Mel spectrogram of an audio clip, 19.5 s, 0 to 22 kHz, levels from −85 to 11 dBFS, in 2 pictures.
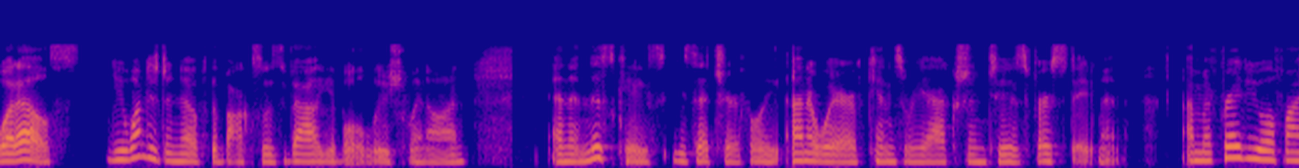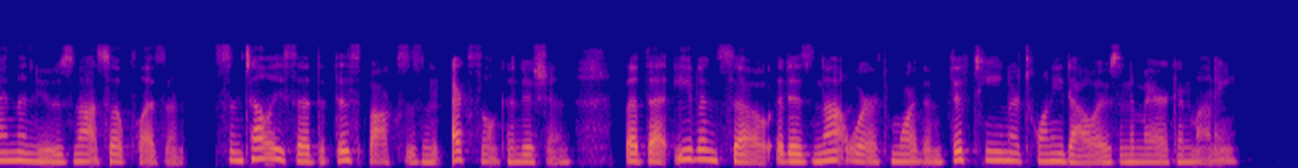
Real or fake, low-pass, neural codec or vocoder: fake; 7.2 kHz; codec, 44.1 kHz, 7.8 kbps, DAC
